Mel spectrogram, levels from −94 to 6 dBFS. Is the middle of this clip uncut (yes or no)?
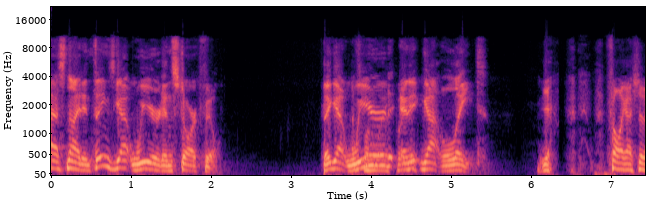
no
